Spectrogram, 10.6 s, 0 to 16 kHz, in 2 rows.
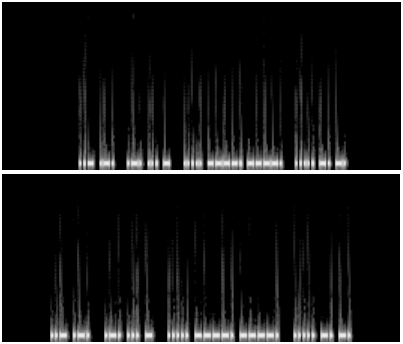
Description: Morse code, heard as a keyed tone, about 38 wpm, 700 Hz. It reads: UR RST 599 5NN UR RST 599 5NN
